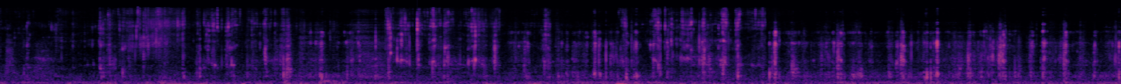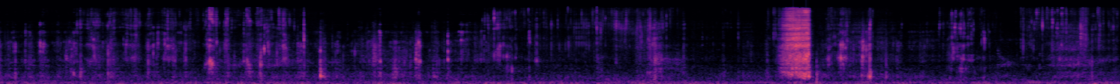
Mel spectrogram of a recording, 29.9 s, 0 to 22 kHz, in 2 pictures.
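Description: Close-miked chewing of grilled meat skewers: a steady run of small, wet crunches and bites, with one louder noise about 25 seconds in.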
